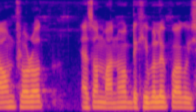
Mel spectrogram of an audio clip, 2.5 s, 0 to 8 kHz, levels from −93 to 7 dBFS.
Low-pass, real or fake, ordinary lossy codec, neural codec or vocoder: none; real; none; none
